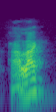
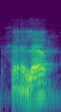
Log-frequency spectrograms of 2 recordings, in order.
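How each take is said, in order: First: It ends with a plain front k sound. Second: It ends with a deep throaty q sound. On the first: The speaker calls it wrong. "ada yang membaca falak. Falak. Itu salah" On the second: The speaker calls it right. "Padahal di situ qaf"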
